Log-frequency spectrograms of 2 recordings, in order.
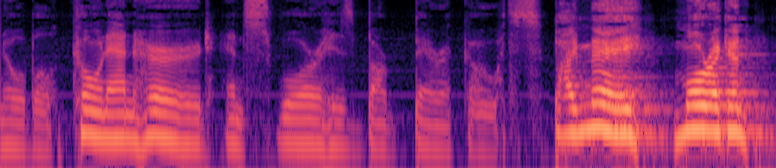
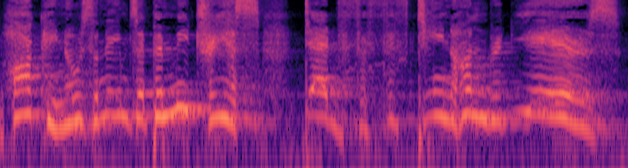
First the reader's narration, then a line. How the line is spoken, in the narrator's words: they whispered to each other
